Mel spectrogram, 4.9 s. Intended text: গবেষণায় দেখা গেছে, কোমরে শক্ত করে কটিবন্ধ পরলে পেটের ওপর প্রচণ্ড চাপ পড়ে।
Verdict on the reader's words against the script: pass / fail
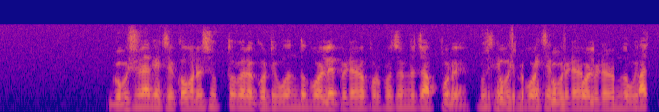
fail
